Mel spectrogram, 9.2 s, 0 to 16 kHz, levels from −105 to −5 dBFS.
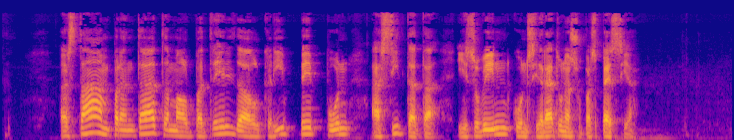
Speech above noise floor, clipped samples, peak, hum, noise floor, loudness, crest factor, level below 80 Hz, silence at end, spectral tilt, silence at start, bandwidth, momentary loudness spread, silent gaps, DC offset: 44 dB; under 0.1%; -6 dBFS; none; -72 dBFS; -27 LUFS; 22 dB; -58 dBFS; 1.25 s; -4 dB/octave; 0.75 s; 11.5 kHz; 9 LU; none; under 0.1%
